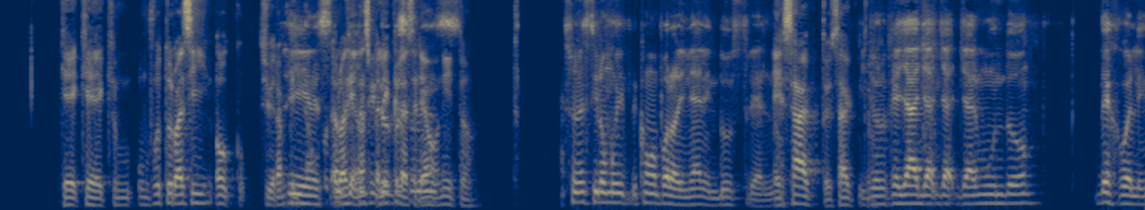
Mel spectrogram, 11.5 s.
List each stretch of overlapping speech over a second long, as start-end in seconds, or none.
2.8-4.7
